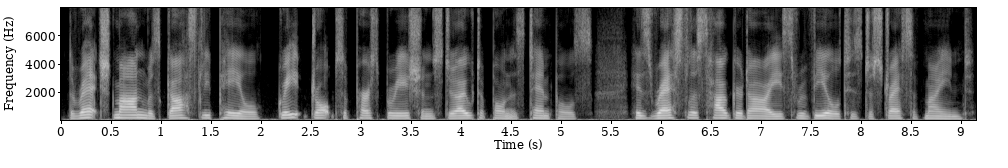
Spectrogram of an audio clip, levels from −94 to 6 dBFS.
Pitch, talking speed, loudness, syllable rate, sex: 170 Hz, 155 wpm, -20 LUFS, 4.2 syllables/s, female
